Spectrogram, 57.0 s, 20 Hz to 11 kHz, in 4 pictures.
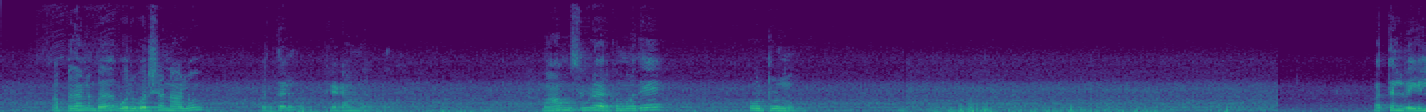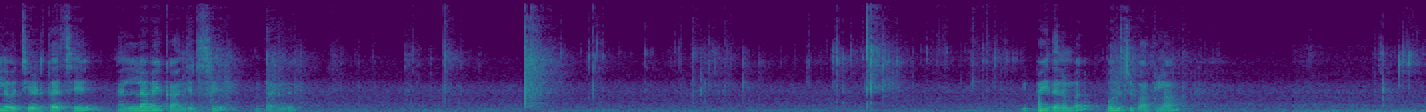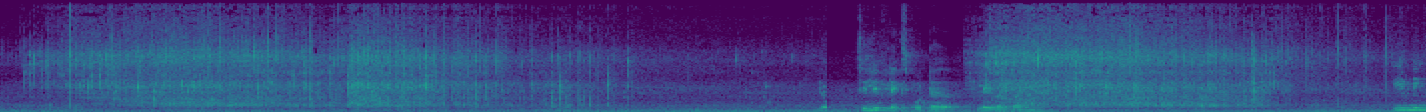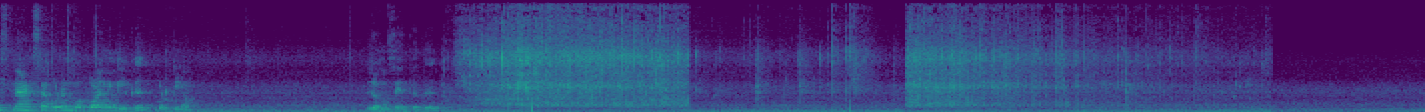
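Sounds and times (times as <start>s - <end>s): papad sizzling in hot oil: 28.2s - 36.8s, 38.2s - 42.5s, 47.3s - 55.5s.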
